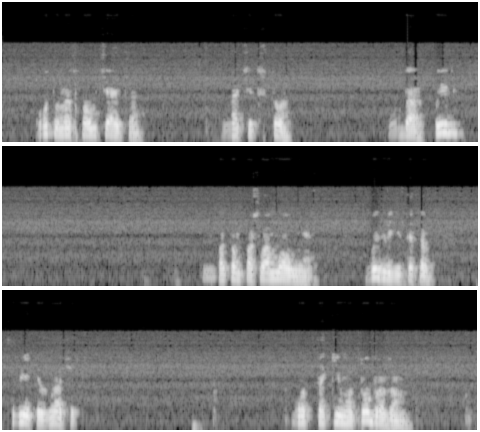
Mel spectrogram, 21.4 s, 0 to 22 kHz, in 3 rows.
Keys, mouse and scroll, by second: 1.0 KP_1, 2.0-3.1 middle drag, 3.9-11.8 drag, 15.7 click, 18.6-19.7 middle drag, 20.6-21.3 middle drag.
